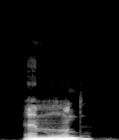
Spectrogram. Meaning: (noun) 1. world 2. people; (interjection) good heavens; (adjective) pure; clean
- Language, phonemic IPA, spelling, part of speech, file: French, /mɔ̃d/, monde, noun / interjection / adjective, Fr-monde.ogg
